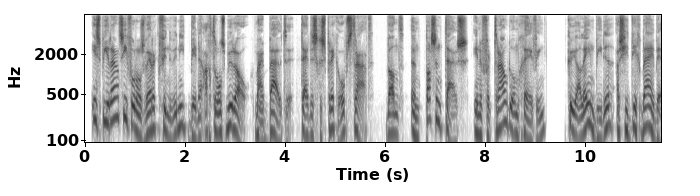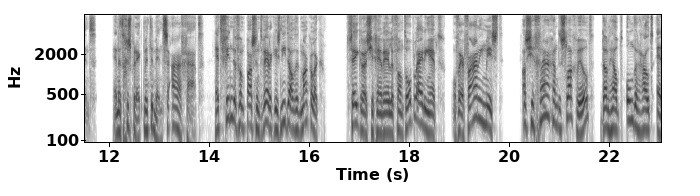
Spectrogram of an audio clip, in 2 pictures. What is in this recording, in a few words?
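Dutch, male, friendly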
